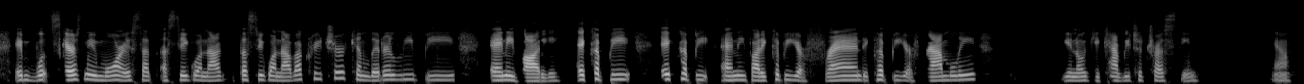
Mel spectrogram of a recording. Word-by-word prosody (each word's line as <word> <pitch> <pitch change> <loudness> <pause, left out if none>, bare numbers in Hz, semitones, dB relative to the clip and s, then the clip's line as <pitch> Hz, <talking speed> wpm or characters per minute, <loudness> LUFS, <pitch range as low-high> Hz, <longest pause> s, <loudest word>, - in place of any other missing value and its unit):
and 205 -2 0
what 215 - 0
scares 210 +2 +5
me 230 - +3
more 200 +1 +1
is 185 +1 -3
that 195 -1 -2
a - - -3
Siguana 195 -1 -1 0.2
the 215 - +3
Siguanaba 205 -1 0
creature 270 +3 -4
can 220 -7 -3
literally 220 +4 -2
be 205 0 -7 0.3
anybody, 170 -4 +4
it 220 0 +6
could 250 - +3
be 230 0 -1 0.3
it 235 0 +4
could 250 -2 +1
be 215 -2 -6
anybody, 195 -2 +2
it 180 - -13
could 230 -2 -3
be 215 - -4
your 200 -1 -1
friend, 200 +3 +3
it 185 - -7
could 220 -1 0
be 200 - -9
your 195 - -6
family, 200 +6 +2 0.8
you 185 0 -4
know, 180 +1 -2
you 175 - -9
can't 185 -2 -1
be 185 - -5
too 195 - -10
trusting. 180 -1 -7 0.7
Yeah. - - -8
200 Hz, 190 wpm, -27 LUFS, 185-220 Hz, 0.8 s, it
